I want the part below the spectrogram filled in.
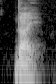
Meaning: colt, foal
- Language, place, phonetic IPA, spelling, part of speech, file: Azerbaijani, Baku, [dɑj], day, noun, LL-Q9292 (aze)-day.wav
